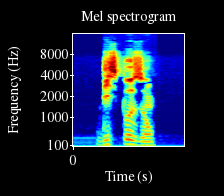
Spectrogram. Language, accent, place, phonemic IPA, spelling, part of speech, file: French, France, Lyon, /dis.po.zɔ̃/, disposons, verb, LL-Q150 (fra)-disposons.wav
- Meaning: inflection of disposer: 1. first-person plural present indicative 2. first-person plural imperative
